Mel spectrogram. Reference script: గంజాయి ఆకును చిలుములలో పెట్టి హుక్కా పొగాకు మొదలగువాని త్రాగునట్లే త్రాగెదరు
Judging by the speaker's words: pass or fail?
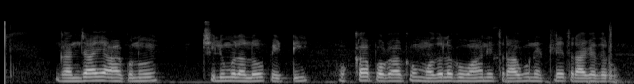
pass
